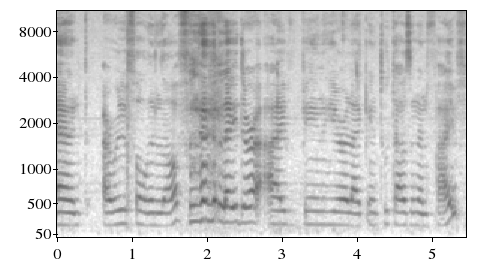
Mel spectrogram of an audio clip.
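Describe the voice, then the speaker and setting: A woman with a Polish accent speaks at a fairly slow pace in a medium-pitched voice, her dark, mellow tone held to a monotone, flat intonation. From Poland. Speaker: university student. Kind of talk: interview. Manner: halting.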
